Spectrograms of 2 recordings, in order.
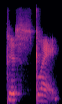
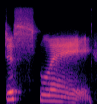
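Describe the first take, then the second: First: "display" in two shorter, separate beats; clapped out. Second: "display" stretched out in two slow syllables; sounded out. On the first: Teacher clapping out syllables for pupils, "display" in two beats. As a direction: say "dis-play" as two beats, less drawn out. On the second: Teacher finding syllables in a word for pupils, "display" sounded out slowly. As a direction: draw out "dis-play" syllable by syllable. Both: Shown as a demonstration. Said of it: "find syllables by clapping out a word".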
